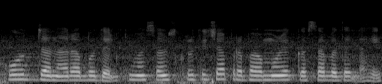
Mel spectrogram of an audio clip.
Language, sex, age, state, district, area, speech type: Marathi, female, 30-45, Maharashtra, Nanded, urban, spontaneous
